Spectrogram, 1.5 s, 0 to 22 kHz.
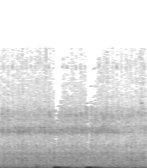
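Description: A truck engine idles in the Farming Simulator 17 video game, a low steady rumble with two deeper thumps close together near the middle.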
